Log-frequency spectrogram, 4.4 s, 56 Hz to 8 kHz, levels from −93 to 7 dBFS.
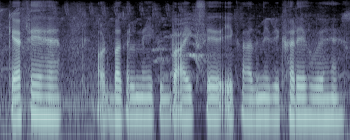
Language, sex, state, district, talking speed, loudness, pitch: Hindi, male, Bihar, Jamui, 190 wpm, -22 LUFS, 125 Hz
